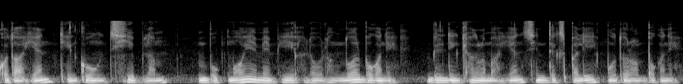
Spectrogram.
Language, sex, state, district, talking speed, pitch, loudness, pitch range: Mizo, male, Mizoram, Aizawl, 265 wpm, 95 Hz, -13 LUFS, 90-100 Hz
